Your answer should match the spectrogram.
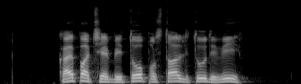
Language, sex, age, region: Slovenian, male, 18-29, Drava region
